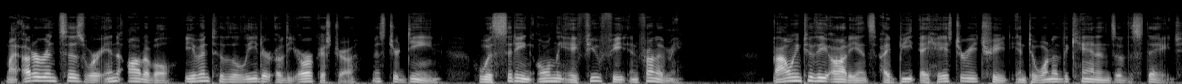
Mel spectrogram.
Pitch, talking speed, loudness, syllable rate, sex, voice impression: 110 Hz, 210 wpm, -20 LUFS, 6.2 syllables/s, male, masculine, adult-like, tensed, powerful, soft, clear, cool, calm, slightly mature, friendly, wild, lively, slightly kind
